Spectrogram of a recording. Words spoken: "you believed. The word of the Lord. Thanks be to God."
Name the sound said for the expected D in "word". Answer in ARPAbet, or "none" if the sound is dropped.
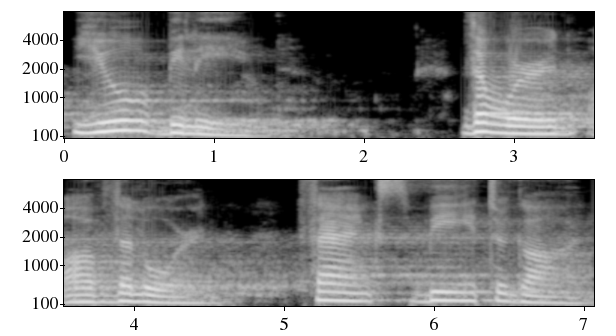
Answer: D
